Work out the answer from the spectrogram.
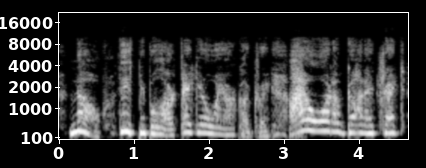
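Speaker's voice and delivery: high, loud mock tirade; imitated yelling. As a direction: act out a stranger ranting at full tilt. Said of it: "he started yelling at my little sister".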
